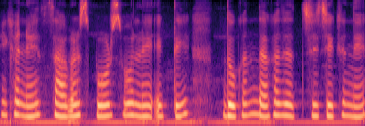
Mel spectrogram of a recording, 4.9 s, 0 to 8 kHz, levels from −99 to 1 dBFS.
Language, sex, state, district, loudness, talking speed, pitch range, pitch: Bengali, female, West Bengal, Malda, -18 LUFS, 110 wpm, 255-275 Hz, 260 Hz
